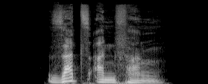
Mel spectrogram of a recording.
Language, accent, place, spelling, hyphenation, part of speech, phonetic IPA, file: German, Germany, Berlin, Satzanfang, Satz‧an‧fang, noun, [ˈzatsˌʔanfaŋ], De-Satzanfang.ogg
- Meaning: beginning of a sentence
